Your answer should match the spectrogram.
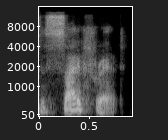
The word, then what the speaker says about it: Seyfried: here is amanda seifried i think it's pronounced seifried i wouldn't know unless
